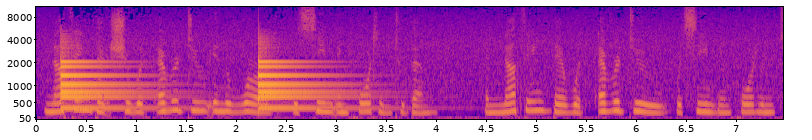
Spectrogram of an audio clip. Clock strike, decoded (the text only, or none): 2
